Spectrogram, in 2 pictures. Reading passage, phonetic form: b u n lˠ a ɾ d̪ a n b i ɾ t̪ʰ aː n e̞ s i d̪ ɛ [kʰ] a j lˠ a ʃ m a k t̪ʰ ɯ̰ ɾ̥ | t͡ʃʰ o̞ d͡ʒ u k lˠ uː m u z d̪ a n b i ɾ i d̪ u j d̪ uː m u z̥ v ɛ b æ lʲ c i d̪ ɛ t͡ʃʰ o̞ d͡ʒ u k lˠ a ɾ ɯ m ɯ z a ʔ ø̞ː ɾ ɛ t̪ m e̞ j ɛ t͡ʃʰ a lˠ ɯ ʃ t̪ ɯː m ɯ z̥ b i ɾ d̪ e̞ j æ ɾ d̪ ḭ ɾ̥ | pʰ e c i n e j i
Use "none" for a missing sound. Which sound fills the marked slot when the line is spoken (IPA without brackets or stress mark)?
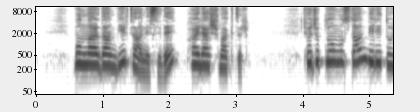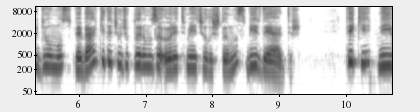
pʰ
